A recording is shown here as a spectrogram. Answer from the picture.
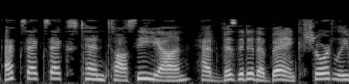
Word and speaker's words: XXXTentacion: investigators also told him the 20 year old rapper who pronounced his stage name xxx 10th osteon had visited a bank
